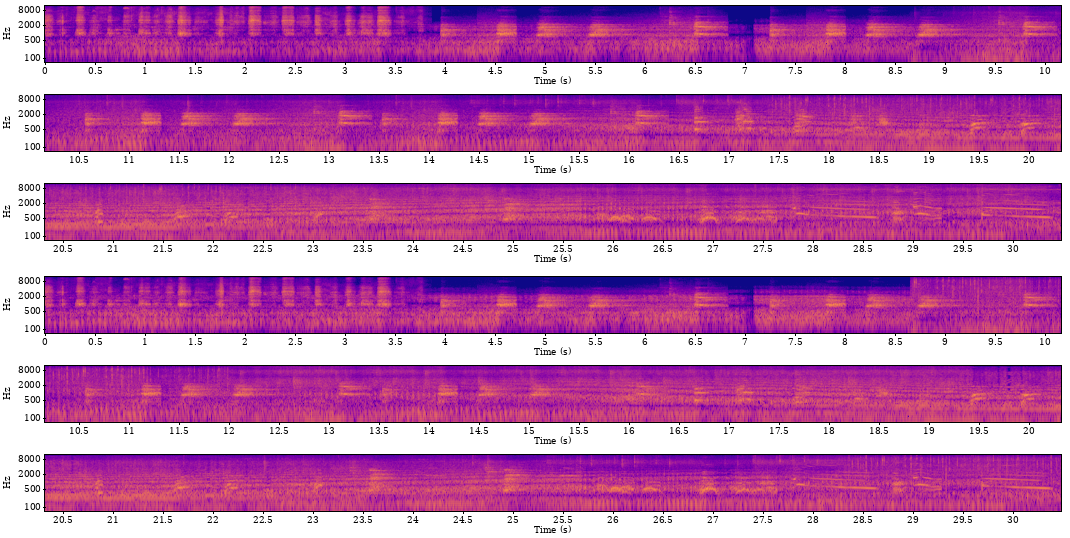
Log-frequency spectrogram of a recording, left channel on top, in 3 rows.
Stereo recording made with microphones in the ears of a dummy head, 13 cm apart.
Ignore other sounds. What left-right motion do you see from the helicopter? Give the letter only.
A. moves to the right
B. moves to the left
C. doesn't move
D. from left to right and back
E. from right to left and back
B.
